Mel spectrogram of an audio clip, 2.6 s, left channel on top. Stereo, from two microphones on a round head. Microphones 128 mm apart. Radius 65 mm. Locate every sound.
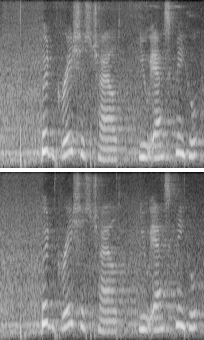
0.5 s a woman speaking: 20° left (ahead or behind), 0.5 m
